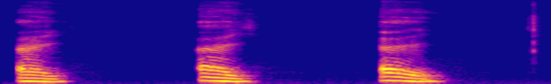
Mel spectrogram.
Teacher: শুরুতে মুখটা একটু বড় করব, সাউন্ড বাড়ার সাথে সাথে মুখটা ছোট হবে।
